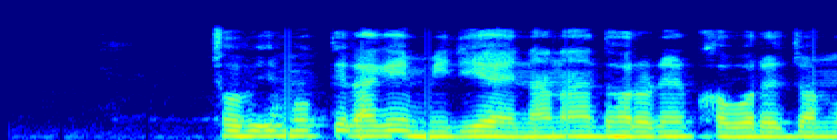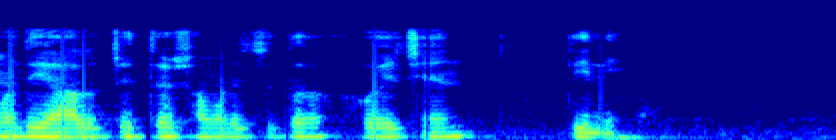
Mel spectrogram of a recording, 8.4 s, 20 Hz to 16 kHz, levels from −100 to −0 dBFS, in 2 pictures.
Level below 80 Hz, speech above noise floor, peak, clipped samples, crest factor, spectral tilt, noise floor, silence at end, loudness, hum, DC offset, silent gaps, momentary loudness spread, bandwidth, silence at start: -68 dBFS; 39 dB; -28 dBFS; under 0.1%; 16 dB; -6.5 dB/octave; -81 dBFS; 1 s; -43 LUFS; none; under 0.1%; none; 13 LU; 7.4 kHz; 1.05 s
